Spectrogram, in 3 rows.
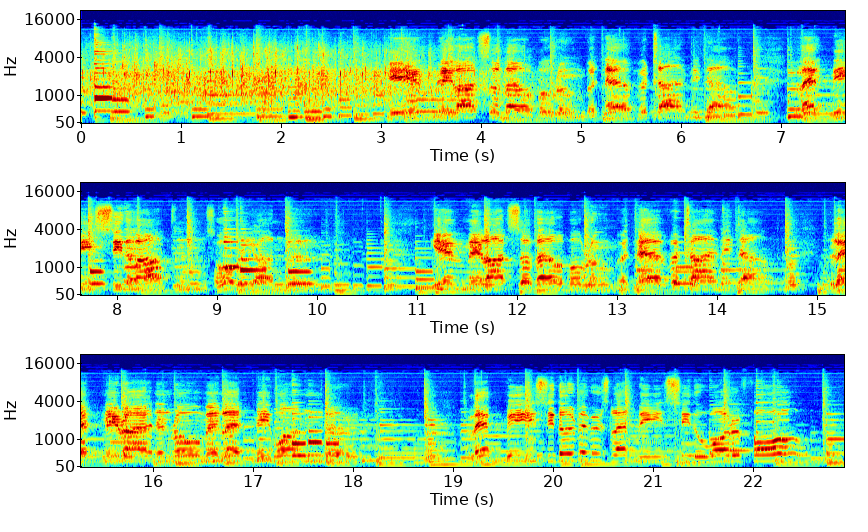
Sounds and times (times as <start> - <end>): Music: 0.0 - 22.9
Male singing: 3.1 - 6.6, 7.2 - 10.2, 11.2 - 14.6, 15.2 - 18.0, 19.2 - 22.6.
